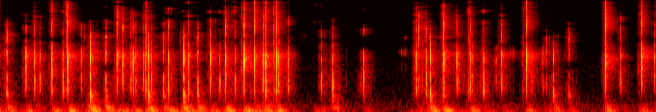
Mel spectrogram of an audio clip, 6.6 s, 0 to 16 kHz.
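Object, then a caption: Mechanical keyboard with PBT plastic keycaps. Fingertips of both hands type quickly on a compact GMK67 mechanical keyboard with PBT plastic keycaps, producing dense, bright, clacky keystrokes with a very short, dry decay. The typing runs steadily for about three seconds, slows to a few scattered taps, then resumes in a fast burst to the end.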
